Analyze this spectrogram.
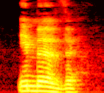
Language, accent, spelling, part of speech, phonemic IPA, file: French, Canada, émeuves, verb, /e.mœv/, LL-Q150 (fra)-émeuves.wav
- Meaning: second-person singular imperfect subjunctive of émouvoir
